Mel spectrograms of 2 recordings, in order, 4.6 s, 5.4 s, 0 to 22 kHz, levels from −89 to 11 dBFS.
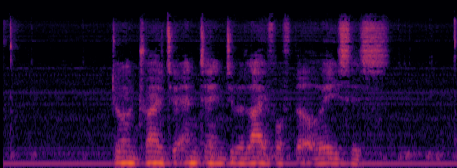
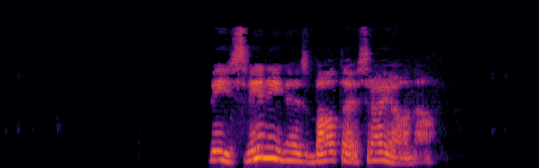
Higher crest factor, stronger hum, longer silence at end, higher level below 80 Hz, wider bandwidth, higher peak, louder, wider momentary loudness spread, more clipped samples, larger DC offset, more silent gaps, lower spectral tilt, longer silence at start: about the same, 20 dB vs 20 dB; neither; second, 0 s vs 1.05 s; first, -64 dBFS vs -74 dBFS; first, 15.5 kHz vs 11.5 kHz; second, -16 dBFS vs -6 dBFS; second, -34 LUFS vs -23 LUFS; first, 22 LU vs 13 LU; neither; neither; neither; about the same, -3.5 dB/octave vs -4 dB/octave; second, 0.05 s vs 2.1 s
